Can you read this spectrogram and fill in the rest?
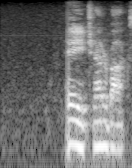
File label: hey chatterbox, en-us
